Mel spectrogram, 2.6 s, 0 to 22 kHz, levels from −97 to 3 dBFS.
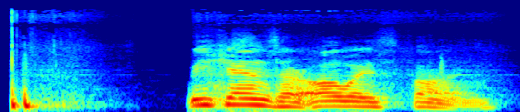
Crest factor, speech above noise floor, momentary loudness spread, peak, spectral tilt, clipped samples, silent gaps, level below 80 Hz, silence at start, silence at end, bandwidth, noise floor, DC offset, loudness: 14 dB; 45 dB; 9 LU; -2 dBFS; -10 dB/octave; under 0.1%; none; -52 dBFS; 0.05 s; 0.15 s; 5.6 kHz; -58 dBFS; under 0.1%; -15 LUFS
